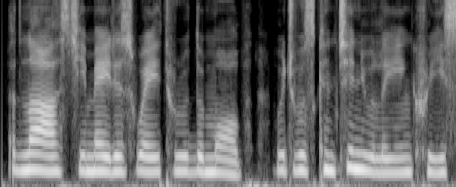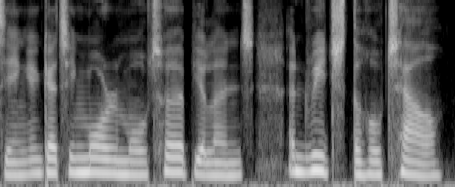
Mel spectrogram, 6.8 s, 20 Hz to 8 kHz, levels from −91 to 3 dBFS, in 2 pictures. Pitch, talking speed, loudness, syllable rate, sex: 185 Hz, 200 wpm, -17 LUFS, 5.3 syllables/s, female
